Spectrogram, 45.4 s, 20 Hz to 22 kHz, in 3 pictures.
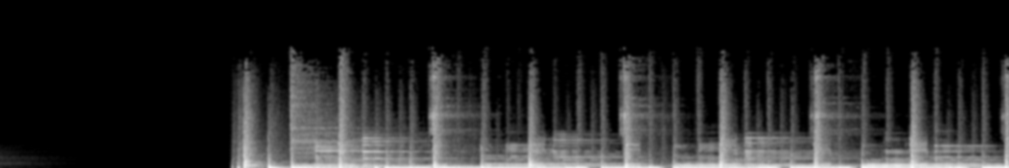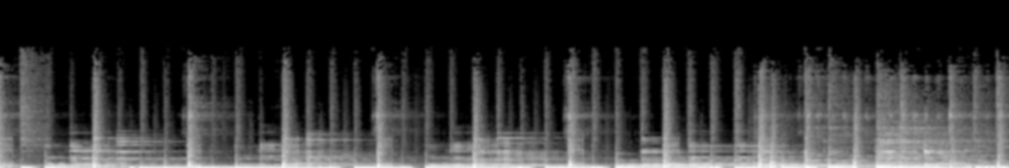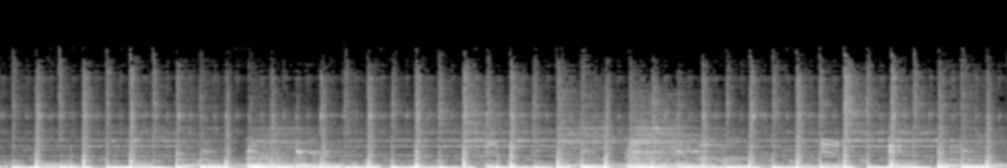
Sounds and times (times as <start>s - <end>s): Music: 3.5s - 45.3s.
